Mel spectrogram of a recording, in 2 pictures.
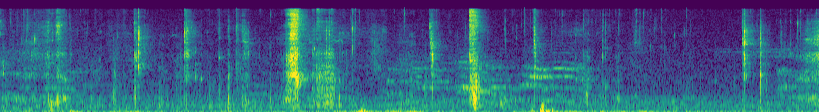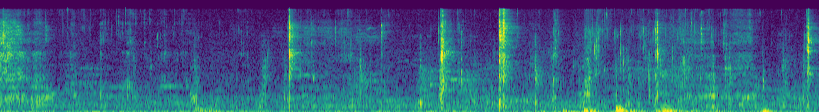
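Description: A person chewing and biting mouthfuls of chicken biryani and meat eaten by hand, close-miked, with wet mouth smacks and sharp clicks at irregular intervals, the loudest about three seconds in.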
